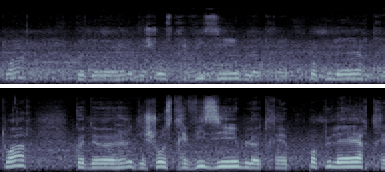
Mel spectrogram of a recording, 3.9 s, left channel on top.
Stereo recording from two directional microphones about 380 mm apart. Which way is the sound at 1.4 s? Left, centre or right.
Right.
